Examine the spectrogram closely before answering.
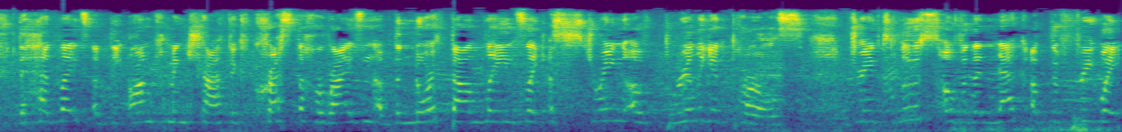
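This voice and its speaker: Through noticeable background noise, a woman talks fairly quickly. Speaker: slam poet. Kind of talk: slam poetry performance. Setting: live outdoor event.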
